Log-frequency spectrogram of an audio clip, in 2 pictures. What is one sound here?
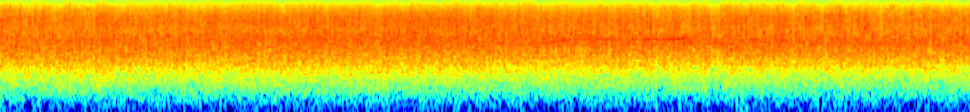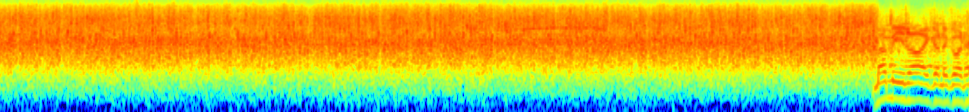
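A large audience applauds loudly and steadily.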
